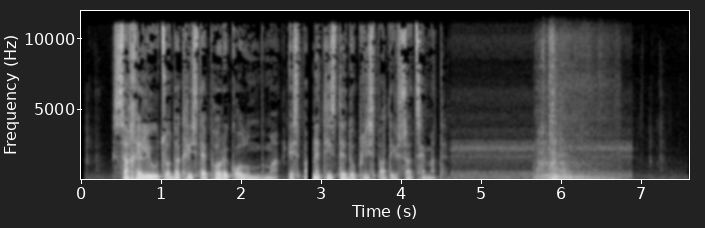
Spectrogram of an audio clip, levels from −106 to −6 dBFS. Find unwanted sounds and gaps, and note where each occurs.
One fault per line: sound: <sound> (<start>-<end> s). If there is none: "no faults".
sound: dropout (2.8-2.9 s)
sound: thud (5.6-6.8 s)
